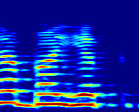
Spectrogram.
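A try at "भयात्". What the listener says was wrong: ಭಯಾತ್ ಹೇಳಿ ಮಾತಾಜಿ. ಯಾ ದೀರ್ಘ ಇದೆ. ಕಾಯ ಕ್ಲೇಶ ಭಯಾತ್ ತ್ಯಜೇತ್.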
